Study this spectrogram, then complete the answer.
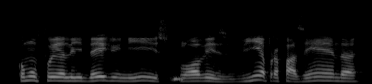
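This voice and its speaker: A man talks at a moderate pace with a high pitch. The sound is dry and close, with no echo. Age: 30s. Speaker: podcast host. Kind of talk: interview.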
